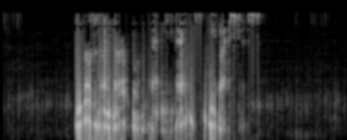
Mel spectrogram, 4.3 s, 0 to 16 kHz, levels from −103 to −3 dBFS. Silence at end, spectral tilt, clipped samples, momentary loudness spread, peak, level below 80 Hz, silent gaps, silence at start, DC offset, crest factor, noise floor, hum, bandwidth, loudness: 1.1 s; -3 dB/octave; under 0.1%; 13 LU; -8 dBFS; -54 dBFS; none; 0.95 s; under 0.1%; 24 dB; -69 dBFS; none; 12 kHz; -29 LUFS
